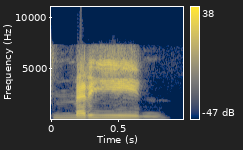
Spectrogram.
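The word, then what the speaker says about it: Medellín: one of the countries it's medellin marine oh believe me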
